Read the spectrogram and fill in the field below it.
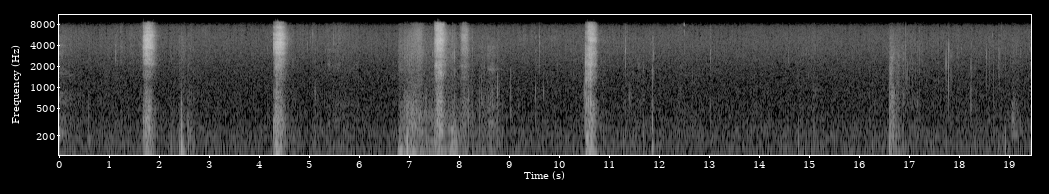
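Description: About five separate sneezes, each a short explosive burst, spread over twenty seconds in a quiet room. A series of ordinary sneezes.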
